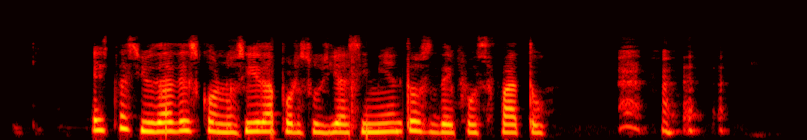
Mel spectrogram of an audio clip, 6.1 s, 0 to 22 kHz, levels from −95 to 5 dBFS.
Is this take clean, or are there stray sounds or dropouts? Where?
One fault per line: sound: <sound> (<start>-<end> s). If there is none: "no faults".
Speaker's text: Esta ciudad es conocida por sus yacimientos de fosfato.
sound: laugh (4.6-5.5 s)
